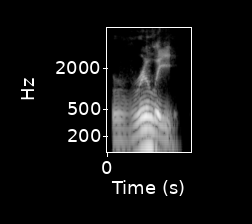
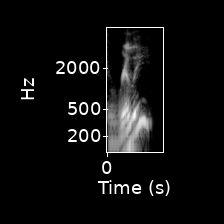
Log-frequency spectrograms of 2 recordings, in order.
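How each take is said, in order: First: Said in the usual way. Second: "Really?" climbing high on the last syllable; rising intonation. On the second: Shown as a demonstration. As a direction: lift "Really?" into a surprised question. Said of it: "your intonation goes up".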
